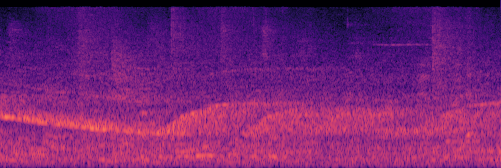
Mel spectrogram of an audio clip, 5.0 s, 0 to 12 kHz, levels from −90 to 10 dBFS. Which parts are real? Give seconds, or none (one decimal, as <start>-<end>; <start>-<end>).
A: 0.0-5.0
